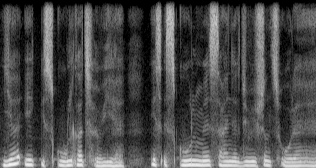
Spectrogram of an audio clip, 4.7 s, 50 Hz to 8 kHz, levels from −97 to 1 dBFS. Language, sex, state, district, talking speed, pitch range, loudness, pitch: Hindi, female, Jharkhand, Ranchi, 175 wpm, 180-215 Hz, -14 LUFS, 200 Hz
